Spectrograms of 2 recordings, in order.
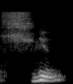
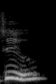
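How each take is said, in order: First: The Z is a slushy sound from the tongue's sides. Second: The Z is a clear buzz. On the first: The speaker calls it wrong. "you'd hear shoo, shoo" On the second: The speaker calls it right. "for the word zoo"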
